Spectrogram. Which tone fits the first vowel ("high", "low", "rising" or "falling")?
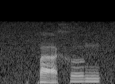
low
